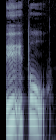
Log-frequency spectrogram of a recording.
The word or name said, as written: øbo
